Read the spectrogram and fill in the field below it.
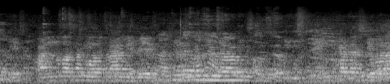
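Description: A man chants steadily nearby.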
